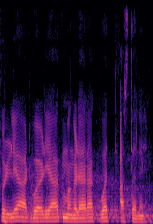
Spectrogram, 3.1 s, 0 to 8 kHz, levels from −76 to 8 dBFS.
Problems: constant background noise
